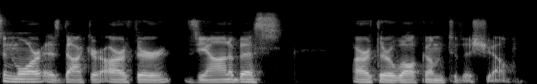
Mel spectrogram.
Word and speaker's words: Tzianabos: about all this and more is dr arthur zionibus arthur welcome to the show thank you man great intro and you nailed the pronunciation of my last name perfectly all right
